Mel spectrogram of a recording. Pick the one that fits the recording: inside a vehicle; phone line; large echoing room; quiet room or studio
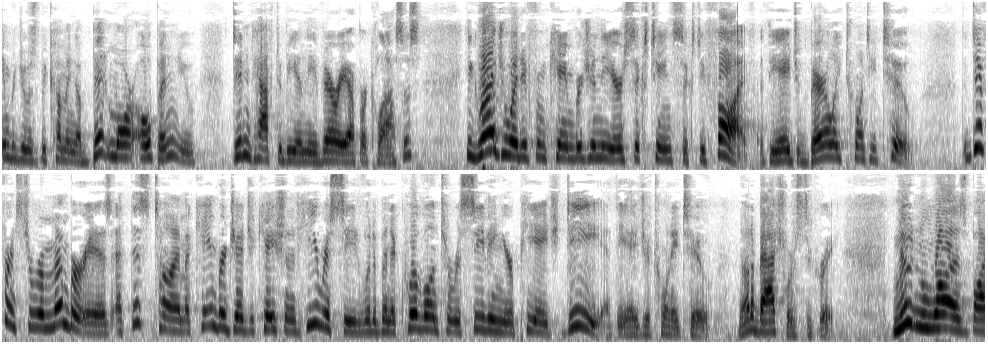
large echoing room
